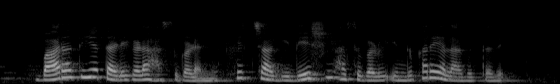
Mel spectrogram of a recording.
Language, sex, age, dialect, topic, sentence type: Kannada, female, 31-35, Coastal/Dakshin, agriculture, statement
